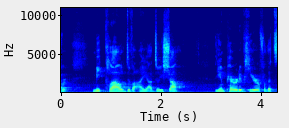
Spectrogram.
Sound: speaking foreign language

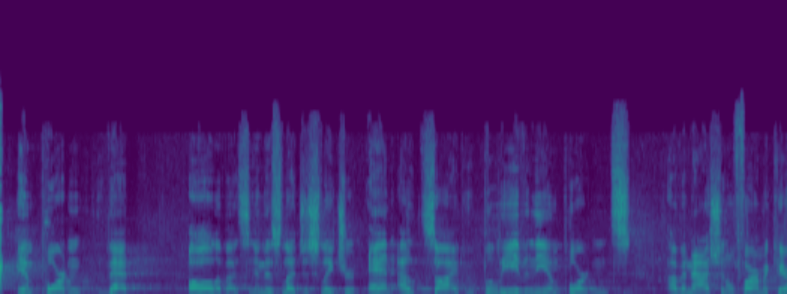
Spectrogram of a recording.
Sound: applause

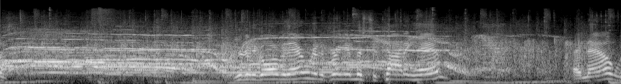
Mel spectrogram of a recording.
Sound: cheers and applause

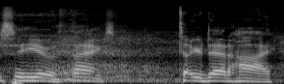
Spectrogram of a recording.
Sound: laugh

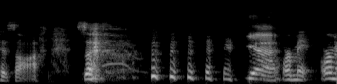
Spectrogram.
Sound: laughing

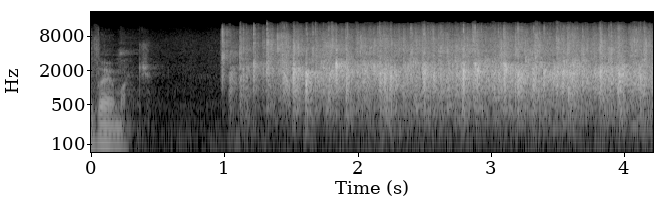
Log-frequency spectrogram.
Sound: applause

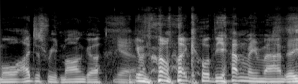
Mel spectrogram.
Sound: chuckling

